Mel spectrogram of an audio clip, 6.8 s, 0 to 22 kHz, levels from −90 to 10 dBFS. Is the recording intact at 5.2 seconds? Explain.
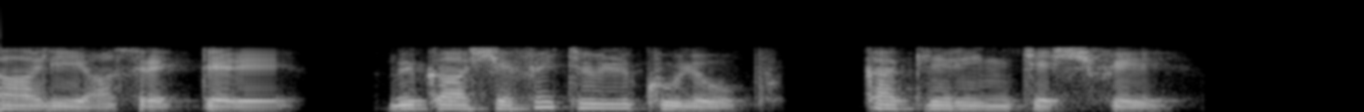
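No. At 5.2 s the speech carries the iLBC codec damage present throughout the clip. Each 30 ms frame's excitation is coded independently, which fits the 13.33 kbps mode, and the band is held to about 150 Hz to 3.7 kHz, giving a narrow, rough, synthetic sound.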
